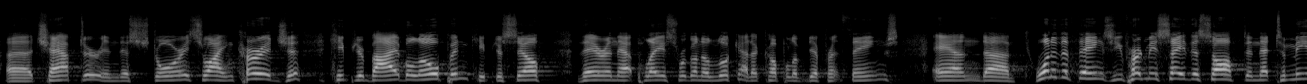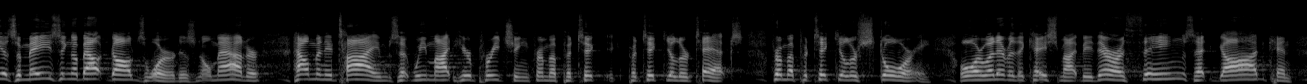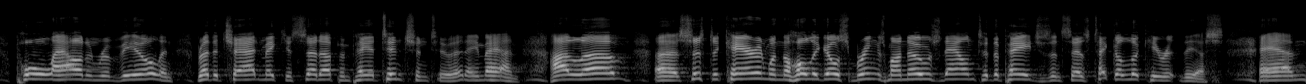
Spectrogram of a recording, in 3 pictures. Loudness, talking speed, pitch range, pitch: -30 LUFS, 185 wpm, 190-235 Hz, 210 Hz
